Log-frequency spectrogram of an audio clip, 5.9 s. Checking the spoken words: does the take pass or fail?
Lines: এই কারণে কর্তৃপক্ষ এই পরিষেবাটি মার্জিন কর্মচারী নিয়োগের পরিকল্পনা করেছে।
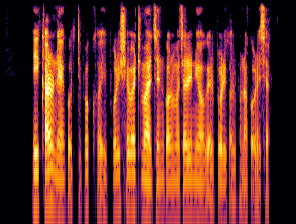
pass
